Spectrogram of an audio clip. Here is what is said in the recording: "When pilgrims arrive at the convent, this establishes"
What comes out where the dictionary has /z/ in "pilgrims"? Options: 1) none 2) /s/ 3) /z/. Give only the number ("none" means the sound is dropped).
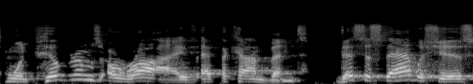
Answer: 3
